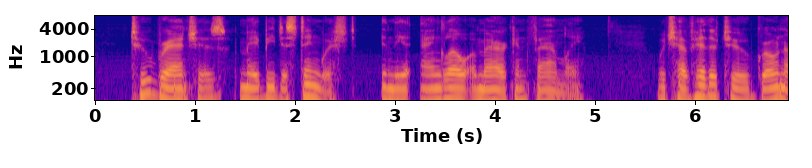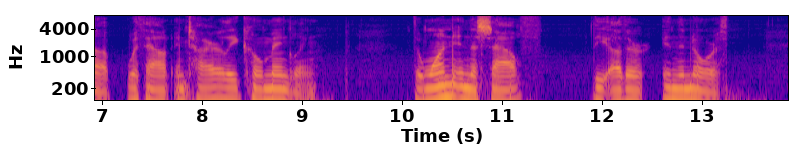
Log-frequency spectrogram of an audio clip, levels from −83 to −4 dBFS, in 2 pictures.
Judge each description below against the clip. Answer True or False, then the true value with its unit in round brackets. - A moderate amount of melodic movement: False (1.7 semitones)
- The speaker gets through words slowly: True (120 wpm)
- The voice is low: True (100 Hz)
